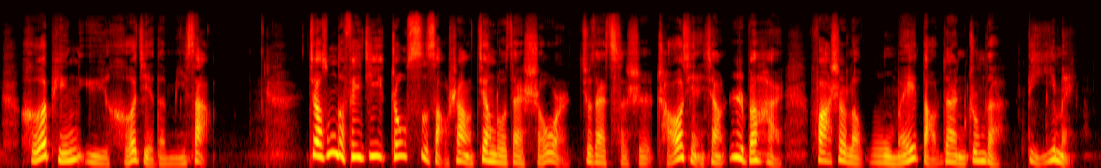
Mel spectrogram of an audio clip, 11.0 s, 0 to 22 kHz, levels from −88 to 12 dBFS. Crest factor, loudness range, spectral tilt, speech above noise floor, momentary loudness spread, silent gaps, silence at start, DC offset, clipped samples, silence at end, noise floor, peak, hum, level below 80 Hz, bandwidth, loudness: 22 dB; 3 LU; -5 dB/octave; 32 dB; 12 LU; none; 0.05 s; under 0.1%; under 0.1%; 0.3 s; -56 dBFS; -2 dBFS; none; -76 dBFS; 15.5 kHz; -25 LUFS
